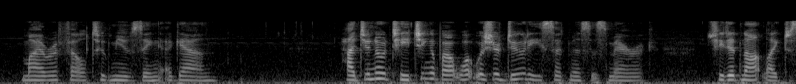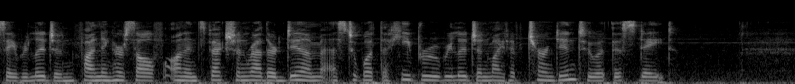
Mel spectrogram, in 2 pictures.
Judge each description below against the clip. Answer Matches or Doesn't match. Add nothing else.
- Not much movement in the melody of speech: Matches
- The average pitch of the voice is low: Doesn't match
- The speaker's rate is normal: Matches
